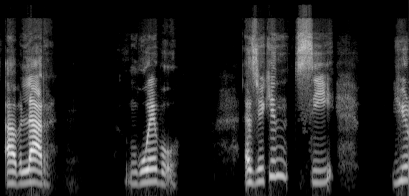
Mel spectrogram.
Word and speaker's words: hablar: then the h okay the h doesn't have a sound in spanish huh so in this case it's hablar as you can see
